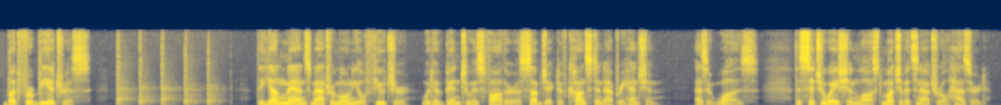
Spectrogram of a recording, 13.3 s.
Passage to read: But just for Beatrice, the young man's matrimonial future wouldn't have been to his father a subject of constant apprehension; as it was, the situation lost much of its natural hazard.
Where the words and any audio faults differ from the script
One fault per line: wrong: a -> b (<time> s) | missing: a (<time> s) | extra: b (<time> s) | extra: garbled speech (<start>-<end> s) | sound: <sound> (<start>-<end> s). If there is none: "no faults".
missing: just (0.3 s)
sound: thud (1.5-3.1 s)
wrong: wouldn't -> would (5.6 s)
